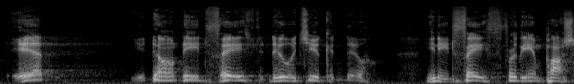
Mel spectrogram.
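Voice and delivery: low, raspy voice. The speaker retells what Brother Bollinger told him, Brother Bollinger's raspy voice. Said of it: "in that raspy voice".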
